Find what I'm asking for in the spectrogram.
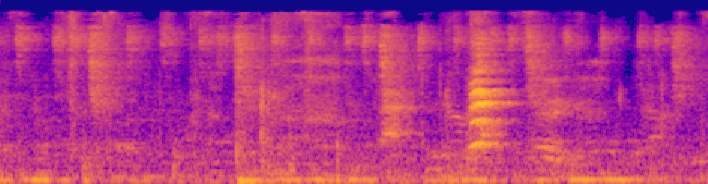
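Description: An abandoned dog at a residence yips and whimpers, with one sharp high cry standing out among shuffling and people speaking nearby.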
